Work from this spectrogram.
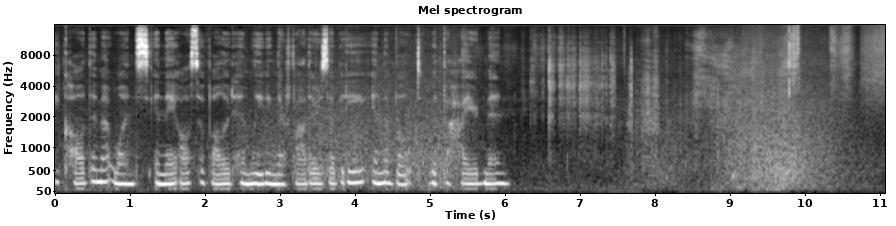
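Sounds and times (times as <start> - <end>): recorded ocean waves: 0.0 - 11.0
thin pages rustling: 6.1 - 11.0
paper crackle: 6.2 - 10.6.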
